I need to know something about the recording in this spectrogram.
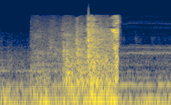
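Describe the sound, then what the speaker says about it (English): A door slides open in one smooth, rising whoosh that ends abruptly after about a second, close and fairly loud, with faint background noise before and after. "it's not just about the door opening"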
